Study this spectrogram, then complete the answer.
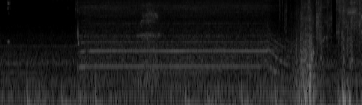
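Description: A machine whirs and hums with a mechanical whine.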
